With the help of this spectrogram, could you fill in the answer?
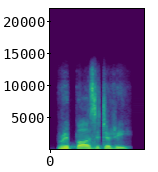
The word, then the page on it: Repository: Indian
